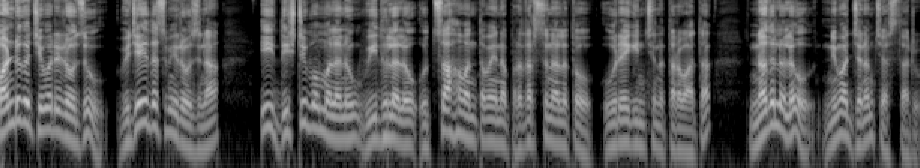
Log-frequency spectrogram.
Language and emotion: Telugu, neutral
